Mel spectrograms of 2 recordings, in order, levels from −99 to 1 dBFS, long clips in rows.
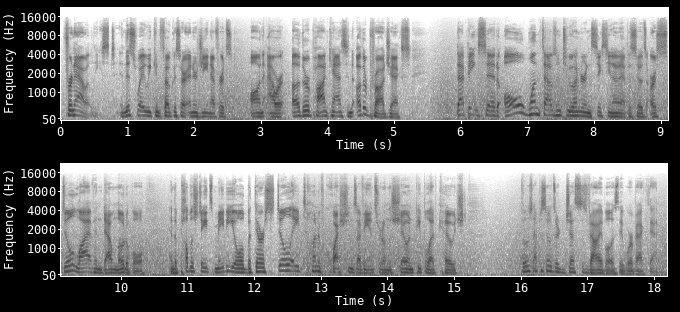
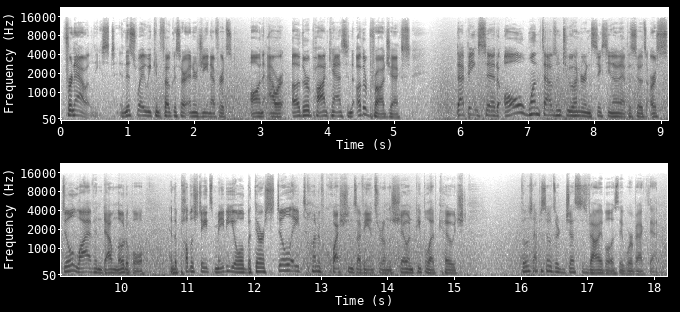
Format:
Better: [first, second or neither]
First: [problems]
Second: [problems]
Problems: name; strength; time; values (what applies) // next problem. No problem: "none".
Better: neither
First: wind noise on the microphone; occasional gusts; 15 dB below the speech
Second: wind noise on the microphone; occasional gusts; 15 dB below the speech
